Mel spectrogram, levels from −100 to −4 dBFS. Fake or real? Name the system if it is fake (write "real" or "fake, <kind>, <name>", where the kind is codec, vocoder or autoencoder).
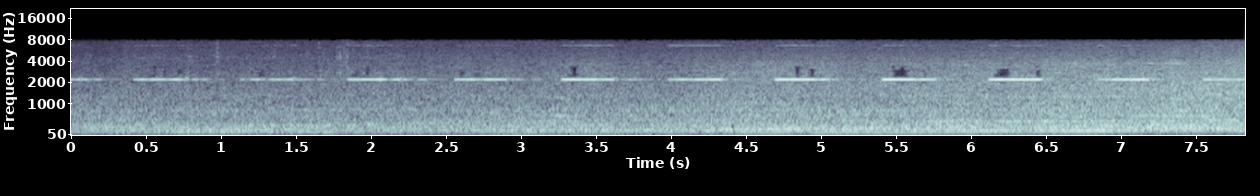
real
